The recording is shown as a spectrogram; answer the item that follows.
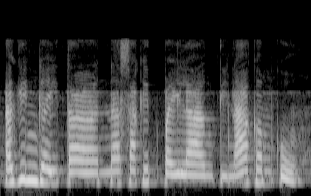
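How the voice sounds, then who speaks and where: An actor playing a wistful father narrating reflectively in the first person for a radio drama, in a measured way. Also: extremely high pitch. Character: parent reflecting sorrowfully on raising a child. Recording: dull lo-fi recording under music. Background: music.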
